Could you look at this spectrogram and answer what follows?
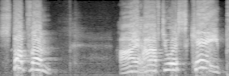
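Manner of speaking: loud, high-pitched, full shout. The narrator voices a blind man fumbling against a wall: yelling. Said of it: "uttering soft curses and yelling".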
